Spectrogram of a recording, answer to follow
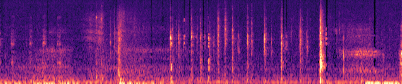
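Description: Near silence, broken by faint, quick, irregular clicks of typing on a computer keyboard from about three and a half to six and a half seconds in. One click near the end of the run is louder than the rest.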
